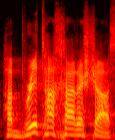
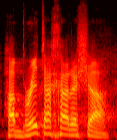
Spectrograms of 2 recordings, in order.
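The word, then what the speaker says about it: Habrit HaChadasha (הברית החדשה): Habrit HaChadasha. Say that with me. Habrit HaChadasha.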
